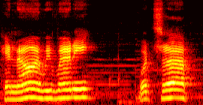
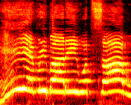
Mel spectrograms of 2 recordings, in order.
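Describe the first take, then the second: First: It is said quietly with low energy. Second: It is said loudly with high energy.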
